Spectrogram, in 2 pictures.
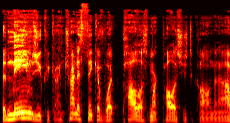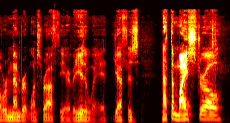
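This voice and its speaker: A man's voice: fairly low pitch, animated, fast. An American man hosting a casual podcast chat, eagerly jumping in with agreement. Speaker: podcast host.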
